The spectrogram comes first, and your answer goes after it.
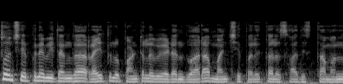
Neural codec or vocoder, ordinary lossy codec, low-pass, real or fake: codec, 16 kHz, 4 kbps, FunCodec, trained on Chinese and English, 50 frames a second; none; none; fake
